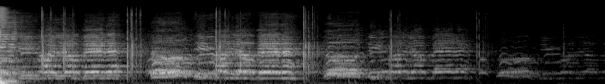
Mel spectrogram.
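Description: The fade-out ending of a rock song: the drums and bass stop at the start, and voices singing together carry on alone, fading steadily away.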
